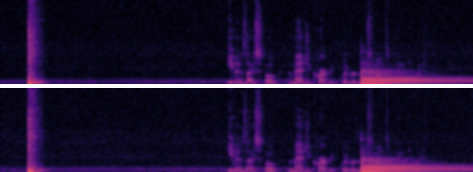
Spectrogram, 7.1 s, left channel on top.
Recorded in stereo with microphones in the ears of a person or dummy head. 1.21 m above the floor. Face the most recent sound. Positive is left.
turn(degrees=-10)  # may be behind; listen again after turning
